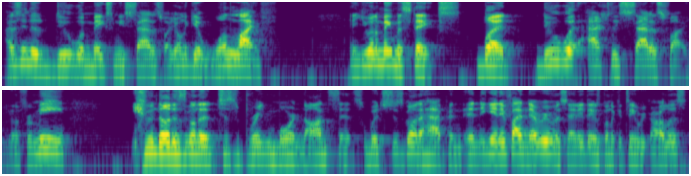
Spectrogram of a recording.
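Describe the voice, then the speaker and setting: A man in his mid twenties talking candidly and off the cuff as a video creator, earnest and reflective, halting and conversational with slang. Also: fairly high pitch, lively intonation. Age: mid 20s. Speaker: YouTube content creator. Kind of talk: candid, unscripted personal vlog.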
